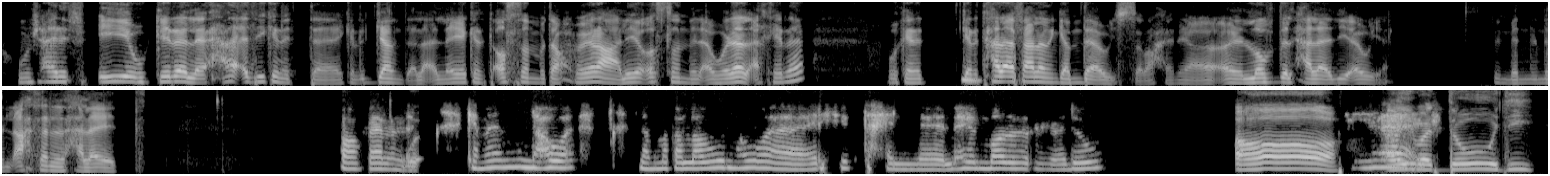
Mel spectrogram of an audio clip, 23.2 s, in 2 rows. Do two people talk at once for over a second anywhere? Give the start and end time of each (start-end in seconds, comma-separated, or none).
none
